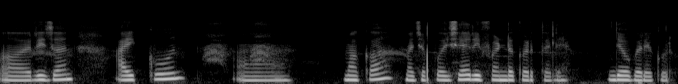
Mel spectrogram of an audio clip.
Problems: constant background noise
